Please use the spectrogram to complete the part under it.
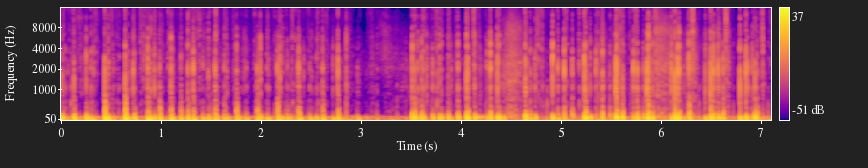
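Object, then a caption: Closed-cell foam roller. Fingertips and nails rapidly tap and scratch the pebbled surface and end of a black textured closed-cell foam roller, a hollow cylinder held close to the microphone. The result is a fast, uneven stream of short, deep, dull thumps with very little high end and almost no ring, easing briefly to a quieter patch of lighter taps before picking back up.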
